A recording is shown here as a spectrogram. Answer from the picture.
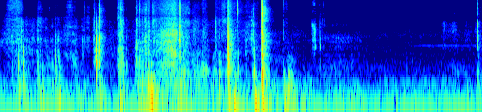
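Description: Paper sticker sheets handled and a sticker peeled off and pressed down: rustling with a few sharp clicks and taps, stopping about four seconds in.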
